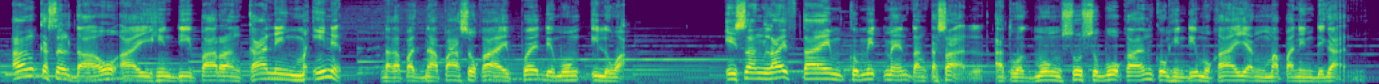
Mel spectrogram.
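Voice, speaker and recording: A man's voice: mid-range voice, expressive, measured pace. Filipino man narrating radio drama over music. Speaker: radio storyteller host. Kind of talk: dramatic scripted narration, classic radio storytelling.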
